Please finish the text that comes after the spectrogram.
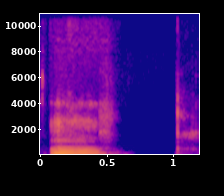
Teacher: If you look where the tongue is, it's at the top behind the teeth. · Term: N sound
